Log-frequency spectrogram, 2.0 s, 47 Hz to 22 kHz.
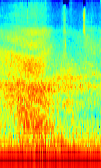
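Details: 2004 MG ZT-T+ 180 V6 after misfire repair (unplugged coils replaced): smooth, even low rumble with no stumbles over outdoor noise, no engine management light; firing cleanly on all cylinders.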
